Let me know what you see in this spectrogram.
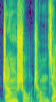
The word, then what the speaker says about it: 张守成: 张守成教授把这个字呢自己愿意读作成啊，所以呢我们在节目当中所称呼到的是张守成教授。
